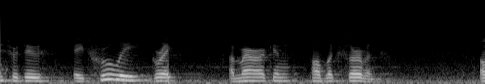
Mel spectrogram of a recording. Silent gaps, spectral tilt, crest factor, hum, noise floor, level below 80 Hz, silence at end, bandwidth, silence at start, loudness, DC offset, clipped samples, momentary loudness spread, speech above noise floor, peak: none; -13 dB/octave; 18 dB; none; -42 dBFS; -44 dBFS; 0 s; 2.8 kHz; 0 s; -23 LUFS; under 0.1%; under 0.1%; 24 LU; 19 dB; -6 dBFS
